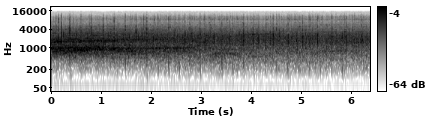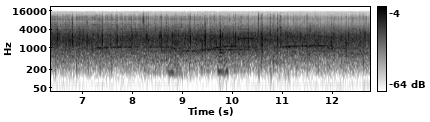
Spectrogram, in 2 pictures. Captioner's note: applause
